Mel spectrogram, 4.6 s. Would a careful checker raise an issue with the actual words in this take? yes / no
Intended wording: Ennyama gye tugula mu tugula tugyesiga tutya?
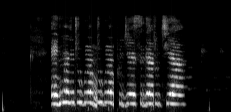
no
